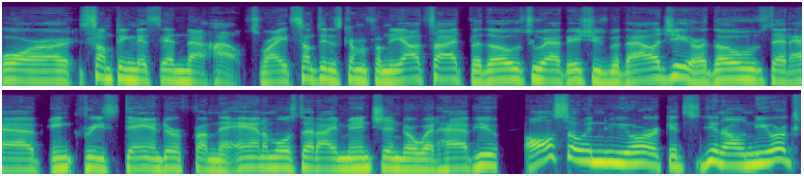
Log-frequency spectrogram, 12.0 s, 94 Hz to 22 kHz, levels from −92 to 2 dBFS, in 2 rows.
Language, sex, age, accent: English, male, 30-49, American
